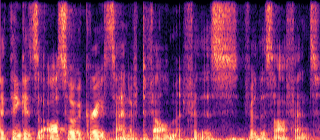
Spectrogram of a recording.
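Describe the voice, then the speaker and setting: A man at a fairly quick pace in a very clean recording with a silent background. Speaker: sports podcast co-host. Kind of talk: casual chat. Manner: halting, many fillers.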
